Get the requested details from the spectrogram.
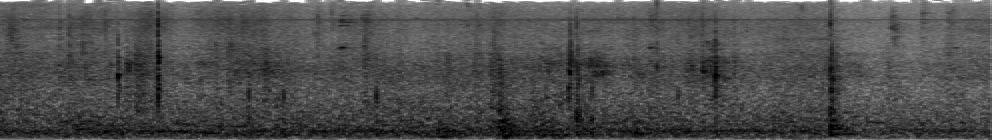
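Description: Objects knock and clunk on a table.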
